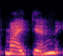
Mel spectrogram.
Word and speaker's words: Majken: It's pronounced Majken, even though it's spelled M-A-J-K-E-N, and that's because in Swedish, the letter I makes an if sound.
